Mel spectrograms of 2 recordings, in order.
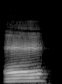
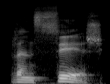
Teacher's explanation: the sound of the acute accent mark is more open than the circumflex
